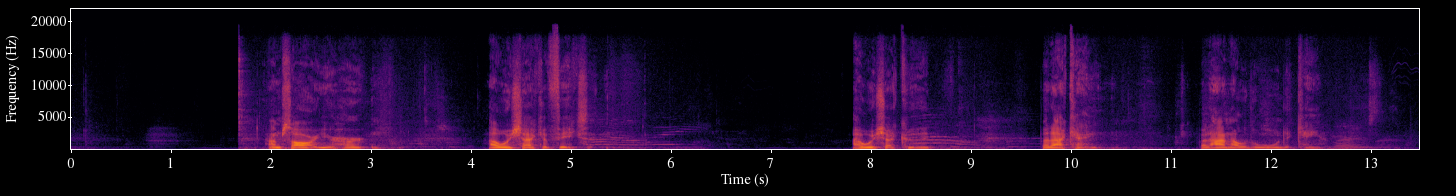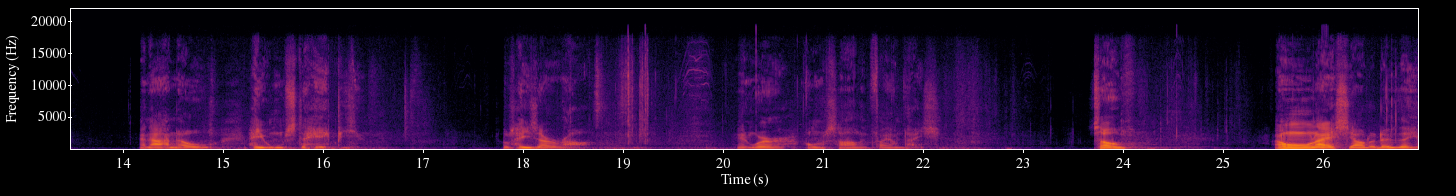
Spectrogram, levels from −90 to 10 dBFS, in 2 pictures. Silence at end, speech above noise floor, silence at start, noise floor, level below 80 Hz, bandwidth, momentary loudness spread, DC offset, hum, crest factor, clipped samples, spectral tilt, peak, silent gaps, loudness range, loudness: 0 s; 48 dB; 1.65 s; -72 dBFS; -72 dBFS; 19 kHz; 24 LU; under 0.1%; none; 24 dB; under 0.1%; -5 dB/octave; -2 dBFS; none; 8 LU; -25 LUFS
